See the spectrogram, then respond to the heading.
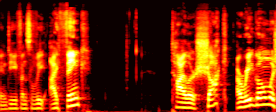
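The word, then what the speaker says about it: Shough: I think Tyler Shuck. Are we going with Shuck? Is that his last name? I think it's Schaff.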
